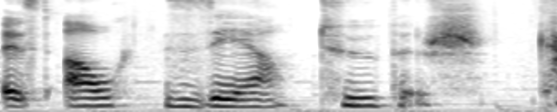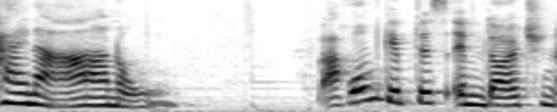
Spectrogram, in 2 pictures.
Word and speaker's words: Ahnung: etwas Luft ausstoßen keine das Wort Ahnung ist besonders interessant es beginnt mit einem langen a bei diesem Vokal solltest du den Mund möglichst weit aufmachen Ahnung nur so wird er richtig Deutsch klingen das Wort Ahnung endet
